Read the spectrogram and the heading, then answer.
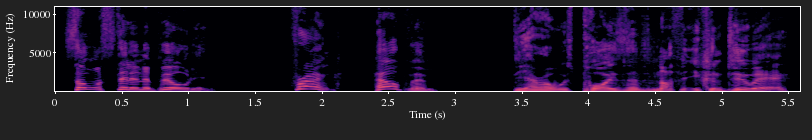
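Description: A commanding militia boss for a video game, with a gravelly edge and a pitch that swings widely. He swears hard and gives blunt, urgent orders. The sound is dry and close. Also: very animated, normal speed, no room sound, heavily acted. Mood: urgent, insistent, then furious, shouting orders. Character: commanding, hard-swearing male militia leader in a zombie apocalypse. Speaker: voice actor. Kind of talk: video game dramatic acting.

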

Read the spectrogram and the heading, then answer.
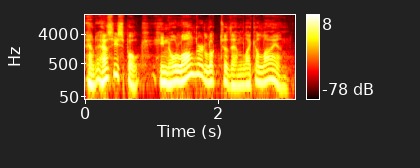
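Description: Older male reader, slightly raised pitch, calm storyteller, reverb tail. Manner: measured, steady storytelling. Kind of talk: reading a children's novel aloud. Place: studio set with armchair and lamp.

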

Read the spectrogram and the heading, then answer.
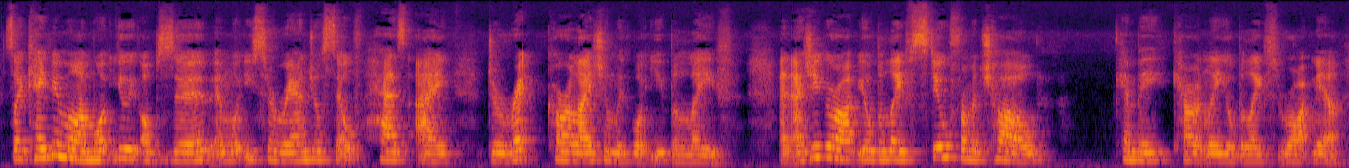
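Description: A woman's voice: lowish voice, fairly even intonation, unhurried, fairly bright tone. A woman in her thirties with a congested, nasal voice, giving an earnest motivational talk as a life coach. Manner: earnest, repeats key phrases, gestures with hands. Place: small home office, indoors. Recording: echoey room.

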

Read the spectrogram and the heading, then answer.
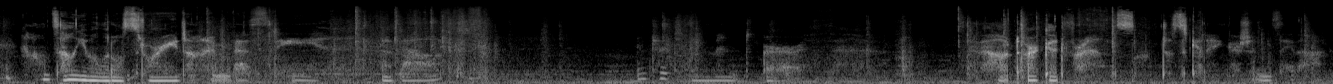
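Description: A woman whispers in a breathy, unvoiced ASMR style at an unhurried pace. She chats casually and slangily, gushing over details and repeating short phrases for effect. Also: lowish voice, low-quality recording. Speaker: ASMR creator presenting a doll haul.

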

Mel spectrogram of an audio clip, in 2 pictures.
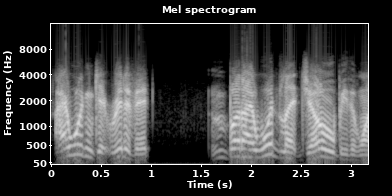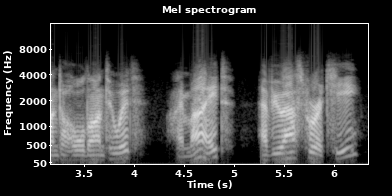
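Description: An actor playing an easygoing, sensible young American detective in a video game, talking in a wry, conversational way. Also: male voice, fairly high pitch, expressive, moderate pace, no room sound, lo-fi sound. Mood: thoughtful. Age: young adult. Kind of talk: video game phone dialogue.

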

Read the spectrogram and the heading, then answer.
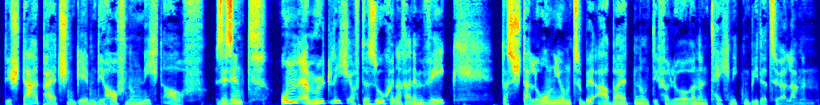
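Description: An actor playing a somber, proud dwarf smith in a fantasy audio drama, grave and dramatic with breathy, hushed phrases and a husky voice. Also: male voice, fairly low pitch, moderate pace, no echo, clean studio sound, lightly acted. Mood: proud, wistful.

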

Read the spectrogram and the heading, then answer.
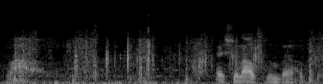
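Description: A deep, low-voiced man with a Swiss accent talks casually to his viewers, joking as he walks. He is outdoors by a lake, with clear outdoor noise behind him. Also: fairly even intonation, unhurried, highs cut off. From Switzerland. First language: Swiss German. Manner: chatty, joking, addresses viewers directly. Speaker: vlogger. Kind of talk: casual vlog commentary to viewers.

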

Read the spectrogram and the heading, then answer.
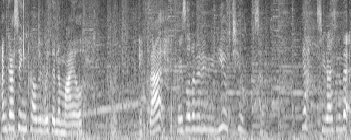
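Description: A young woman in her twenties, a bit hoarse from losing her voice, chatting casually to a handheld camera on a snowy mountain trail. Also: sits high, a little fast, over music. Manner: chatty, frequent "like" and "super". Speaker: hiking vlogger. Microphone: handheld action camera at arm's length.

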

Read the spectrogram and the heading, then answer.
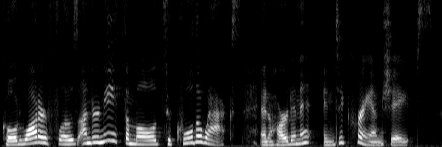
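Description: A woman reading a picture book aloud for children, expressively, with deliberate, drawn-out emphasis on key words. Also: fairly high pitch, animated. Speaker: read-aloud storyteller.

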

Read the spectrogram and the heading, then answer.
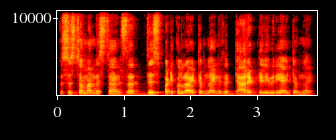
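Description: A middle-aged man with a slightly high voice teaches a software tutorial. He explains step by step and often checks that the listener follows with short tag questions. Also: quick pace. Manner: checks in often with "right?" and "okay". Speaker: instructor presenting a software tutorial. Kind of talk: explanatory screen-share tutorial. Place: indoors, at a computer.

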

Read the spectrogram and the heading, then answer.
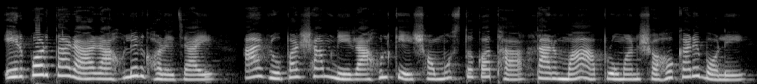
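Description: High-pitched woman narrating a cartoon story. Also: lively intonation, slow.

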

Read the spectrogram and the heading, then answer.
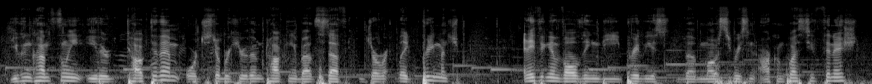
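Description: Male gaming host: mid-range voice, casual, rambling, light music underneath. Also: mid-range voice. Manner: rambling, repeats himself. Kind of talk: casual gameplay commentary. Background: game music.

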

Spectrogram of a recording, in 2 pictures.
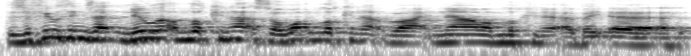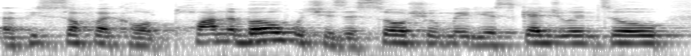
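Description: A man's voice: fairly high pitch, rapid-fire. A man in his thirties with a Yorkshire accent, giving casual business advice straight to camera from a small office, emphatic and conversational, often restarting his words. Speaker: business coach. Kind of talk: casual talking-head advice. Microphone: camera at desk distance.

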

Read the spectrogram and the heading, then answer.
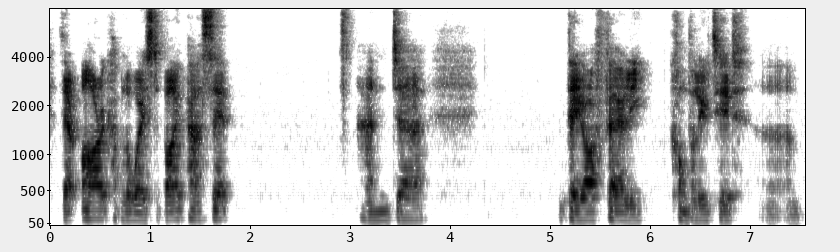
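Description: A man's voice: deep voice, pushed and bright. A man casually walking viewers through a phone reset step by step, with lots of fillers and restarts, recorded indoors at a desk. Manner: rambling, many fillers and restarts. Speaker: phone repair tutorial presenter. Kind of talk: casual how-to walkthrough. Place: indoors at a wooden desk, filming a phone from above.

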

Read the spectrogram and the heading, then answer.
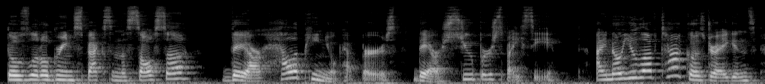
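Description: A woman in her thirties reading a children's storybook aloud with expressive, emphatic delivery and dramatic pauses. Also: medium pitch. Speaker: read-aloud host.

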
